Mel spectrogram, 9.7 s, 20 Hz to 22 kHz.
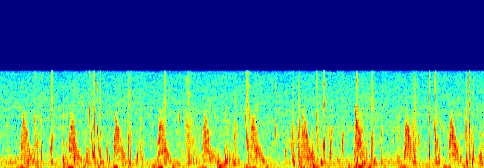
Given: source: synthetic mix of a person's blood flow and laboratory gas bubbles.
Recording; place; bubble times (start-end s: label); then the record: Doppler ultrasound of blood flow; subclavian vein
0.52-0.88 s: bubbles
0.97-1.10 s: bubbles
1.24-1.36 s: bubbles
1.45-1.55 s: bubbles
1.70-2.23 s: bubbles
2.54-2.65 s: bubbles
2.71-2.91 s: bubbles
3.16-3.37 s: bubbles
3.56-4.04 s: bubbles
4.46-4.80 s: bubbles
4.89-5.17 s: bubbles
5.50-5.55 s: bubbles
5.68-6.04 s: bubbles
6.21-6.70 s: bubbles
6.72-6.91 s: bubbles
7.08-7.37 s: bubbles
7.41-7.55 s: bubbles
7.62-7.67 s: bubbles
7.92-8.03 s: bubbles
8.22-8.40 s: bubbles
8.54-8.85 s: bubbles
9.12-9.20 s: bubbles
9.28-9.69 s: bubbles
From the record:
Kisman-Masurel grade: 242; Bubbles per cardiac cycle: several, 3 to 8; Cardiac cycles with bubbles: 100%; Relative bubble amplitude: moderate (0.250 to 0.450); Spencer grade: 3 (all of the cardiac periods contain showers or single bubble signals, but not dominating or overriding the cardiac motion signals); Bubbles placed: anywhere in the cardiac cycle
